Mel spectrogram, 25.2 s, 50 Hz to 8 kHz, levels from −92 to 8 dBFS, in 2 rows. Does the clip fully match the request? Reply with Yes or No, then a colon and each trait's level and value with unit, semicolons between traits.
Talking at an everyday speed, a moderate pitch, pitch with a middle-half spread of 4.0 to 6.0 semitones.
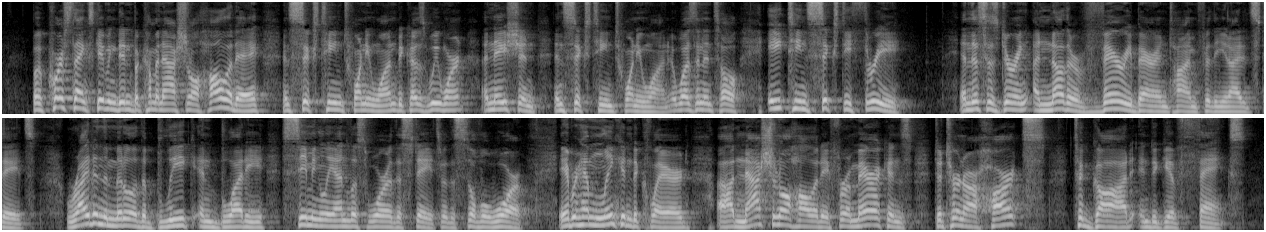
Yes: average, 165 wpm; medium, 160 Hz; average, 4.4 semitones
